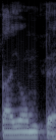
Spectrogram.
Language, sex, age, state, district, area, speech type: Santali, male, 30-45, West Bengal, Birbhum, rural, read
